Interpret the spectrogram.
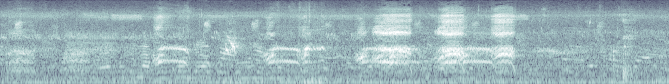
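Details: Crow giving harsh, hoarse caws in loose series, some doubled, rising and falling, with a low rumble of background noise and faint other sounds.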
